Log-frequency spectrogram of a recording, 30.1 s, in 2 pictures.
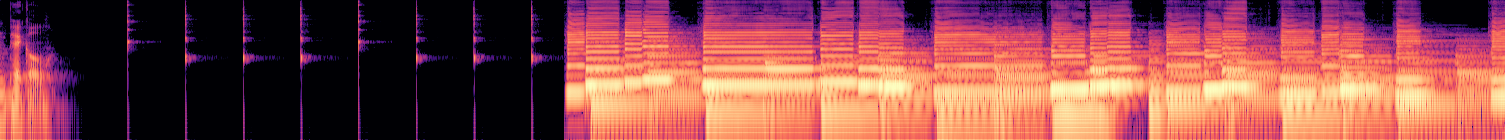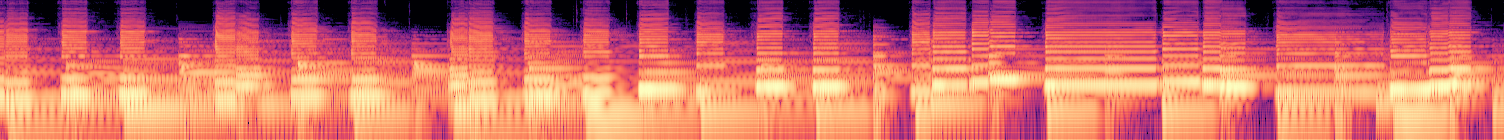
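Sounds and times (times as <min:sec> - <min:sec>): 
tenor saxophone etude: 0:05.7 - 0:16.6, 0:17.2 - 0:18.9, 0:19.6 - 0:30.0.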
